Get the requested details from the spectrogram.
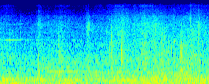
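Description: Footsteps of a man walk across a hard floor nearby.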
